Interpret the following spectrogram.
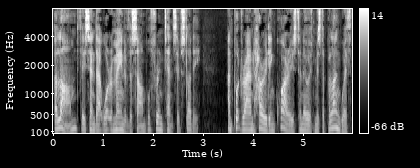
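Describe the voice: On a very clean recording with a silent background, a man talks at a fairly quick pace and medium pitch with lively intonation.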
